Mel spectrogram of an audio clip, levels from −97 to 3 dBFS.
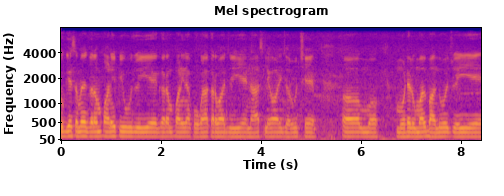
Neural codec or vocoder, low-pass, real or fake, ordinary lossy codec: none; 7.2 kHz; real; AAC, 48 kbps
